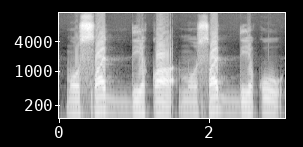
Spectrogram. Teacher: lidah kita lebih melekat dengan langit-langit atas, maka dia agak ditebalkan dalam melafalkan huruf isti'ala ini.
